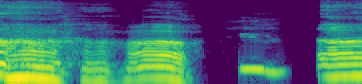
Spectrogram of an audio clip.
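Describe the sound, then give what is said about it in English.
A man groans while praying: several drawn-out, voiced groans with wavering pitch, separated by short silent pauses, with one lower, shorter moan near the middle. “And I'm just sitting there just groaning in the Spirit, just,”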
